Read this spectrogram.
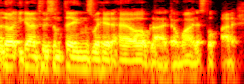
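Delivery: low, easygoing reassurance; chill uncle. Acted. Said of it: "his uncle's just chill with it".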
